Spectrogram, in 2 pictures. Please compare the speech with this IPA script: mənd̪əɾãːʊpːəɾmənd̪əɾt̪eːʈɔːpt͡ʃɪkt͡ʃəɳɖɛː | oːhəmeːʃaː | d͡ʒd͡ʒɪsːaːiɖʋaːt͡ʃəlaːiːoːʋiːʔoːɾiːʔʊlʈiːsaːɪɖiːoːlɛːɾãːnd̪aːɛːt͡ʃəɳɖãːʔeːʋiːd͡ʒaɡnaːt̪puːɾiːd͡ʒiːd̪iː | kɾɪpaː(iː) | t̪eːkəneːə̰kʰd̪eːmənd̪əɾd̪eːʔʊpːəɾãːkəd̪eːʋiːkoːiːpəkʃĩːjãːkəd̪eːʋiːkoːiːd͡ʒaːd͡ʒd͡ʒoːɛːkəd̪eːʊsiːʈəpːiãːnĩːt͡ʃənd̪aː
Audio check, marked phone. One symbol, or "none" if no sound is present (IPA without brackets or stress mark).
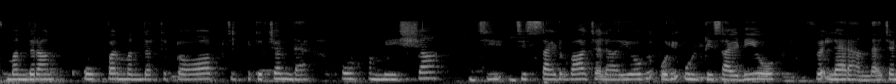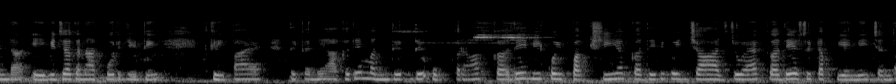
ɛː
